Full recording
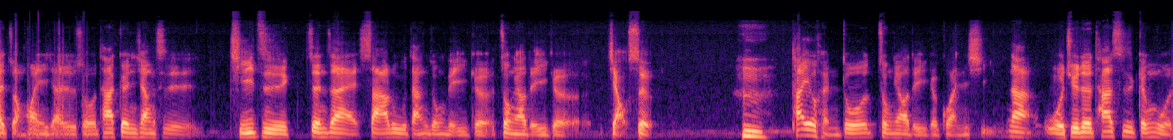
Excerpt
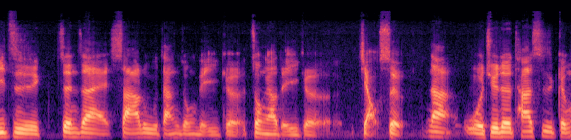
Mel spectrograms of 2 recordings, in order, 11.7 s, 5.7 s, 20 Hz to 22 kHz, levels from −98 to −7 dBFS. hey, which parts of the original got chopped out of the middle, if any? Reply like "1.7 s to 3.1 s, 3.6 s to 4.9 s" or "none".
6.7 s to 10.0 s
